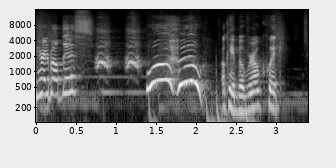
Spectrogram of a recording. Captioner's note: cawing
